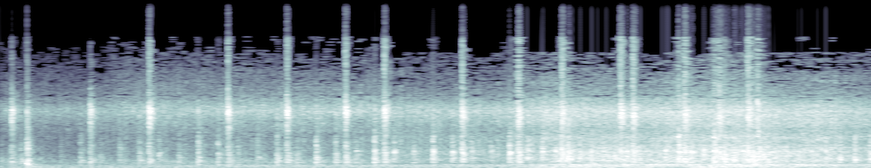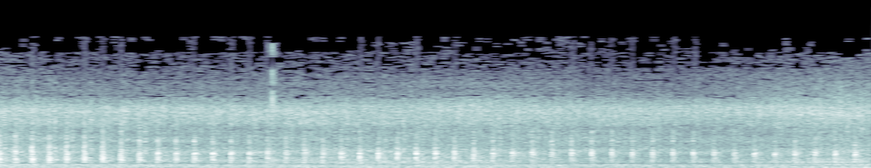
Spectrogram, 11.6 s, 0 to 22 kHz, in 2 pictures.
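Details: 1990 Nissan 300ZX Z32 non-turbo, blown engine with cylinder 4 rod knock: a loud, sharp metallic knock hammers over the idle, speeding up as revs rise.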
